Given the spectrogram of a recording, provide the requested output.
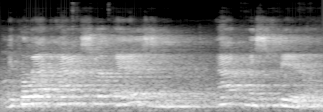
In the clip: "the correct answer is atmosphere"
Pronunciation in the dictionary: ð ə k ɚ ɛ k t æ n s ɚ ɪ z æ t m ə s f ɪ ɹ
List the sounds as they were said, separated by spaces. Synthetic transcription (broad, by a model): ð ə k ɚ ɛ k t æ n s ɚ ɪ z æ t m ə s f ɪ ɹ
